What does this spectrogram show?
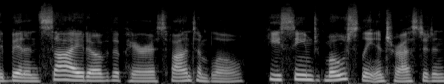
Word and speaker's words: Fontainebleau: Ben named it after the Fontainebleau Palace in Paris, though whenever Ben pronounced it, he always called it the Fontainebleau instead of the French pronunciation Fontainebleau.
